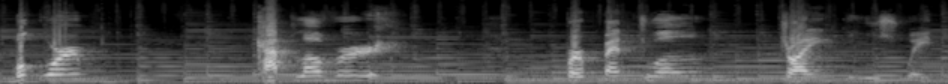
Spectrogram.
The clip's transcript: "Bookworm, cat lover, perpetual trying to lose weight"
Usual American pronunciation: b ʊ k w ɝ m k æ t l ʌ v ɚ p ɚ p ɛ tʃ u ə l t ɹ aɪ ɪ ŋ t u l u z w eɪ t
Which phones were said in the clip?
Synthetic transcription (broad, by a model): b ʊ k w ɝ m k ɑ t l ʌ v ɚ p ɚ p ɛ tʃ u ə l t ɹ aɪ ɪ ŋ t u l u s w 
